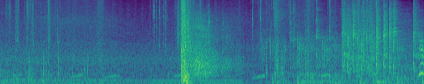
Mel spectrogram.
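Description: Gunfire in the video game L.A. Noire: one loud, sharp shot cracks out midway through a tense scene, with scuffling movement and low background game ambience around it.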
